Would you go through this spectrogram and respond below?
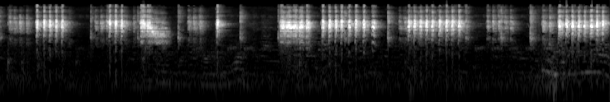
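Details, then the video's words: Agitated champion greater green leafbird singing in ngentrok style: bursts of rapid, buzzy, stuttering notes, about eight phrases separated by short silences, each a quick rattling pulse train. "Burung Cucak Ijo Ngamuk Ngentrok Super Gacor Juara"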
